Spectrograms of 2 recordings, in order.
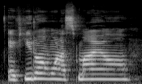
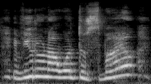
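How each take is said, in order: First: It is said in the speaker's normal voice. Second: It is said in an imitation of Patty's voice.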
